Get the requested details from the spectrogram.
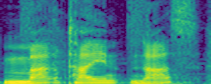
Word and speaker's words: Martijn Nas: Hallihallo und herzlich willkommen zu Folge 98,5 mit Martin warte mal, wie wird es richtig ausgesprochen? – Martin. Martin Naas.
